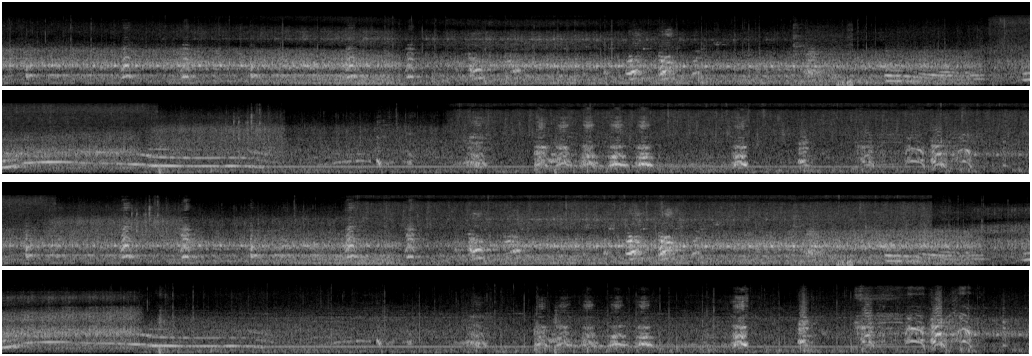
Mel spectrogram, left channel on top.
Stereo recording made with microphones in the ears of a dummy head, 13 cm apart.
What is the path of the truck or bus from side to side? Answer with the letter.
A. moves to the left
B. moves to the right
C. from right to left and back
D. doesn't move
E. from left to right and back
B.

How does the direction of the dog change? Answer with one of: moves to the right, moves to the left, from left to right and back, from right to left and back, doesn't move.
from right to left and back.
